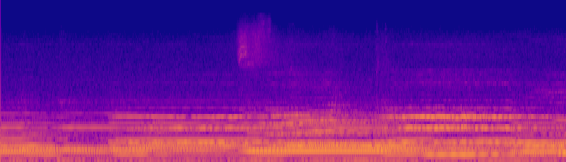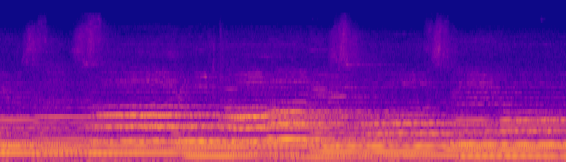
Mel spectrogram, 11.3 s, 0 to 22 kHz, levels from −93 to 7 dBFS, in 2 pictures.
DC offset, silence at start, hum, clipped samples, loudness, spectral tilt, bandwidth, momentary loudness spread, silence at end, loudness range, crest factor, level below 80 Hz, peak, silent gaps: under 0.1%; 0 s; none; under 0.1%; -27 LUFS; -9.5 dB/octave; 11 kHz; 7 LU; 0 s; 3 LU; 16 dB; -46 dBFS; -10 dBFS; none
